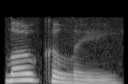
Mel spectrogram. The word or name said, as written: locally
